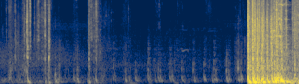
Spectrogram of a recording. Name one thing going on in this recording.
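Footsteps tap on hard ground at a steady walking pace.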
